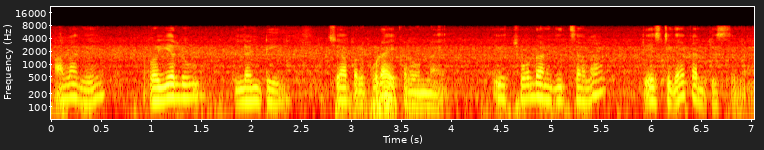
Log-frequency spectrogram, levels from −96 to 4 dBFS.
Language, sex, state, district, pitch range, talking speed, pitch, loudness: Telugu, male, Andhra Pradesh, Manyam, 125-165 Hz, 110 wpm, 145 Hz, -20 LUFS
